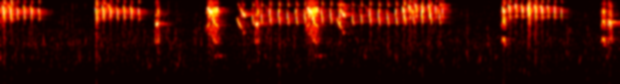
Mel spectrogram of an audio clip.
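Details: Tutor recording of rambatan loreng song, dense and sharp, for pet songbirds: piercing high rattles of fast repeated notes, one extended trill in the middle and shorter bursts on either side.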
